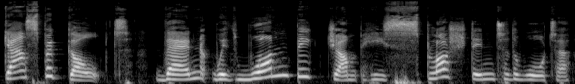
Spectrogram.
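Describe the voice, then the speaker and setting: A woman reading a children's storybook aloud as an expressive narrator. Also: a little high, slow, dry recording.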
